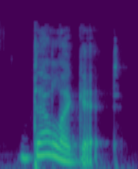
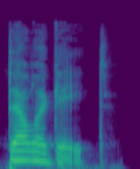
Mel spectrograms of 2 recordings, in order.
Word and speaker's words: delegate: So the noun form just has stress on the first syllable, delegate. But the verb form also has a little stress on the last syllable, delegate.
